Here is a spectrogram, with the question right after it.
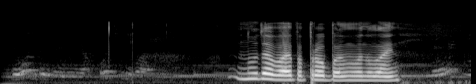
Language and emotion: Russian, neutral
